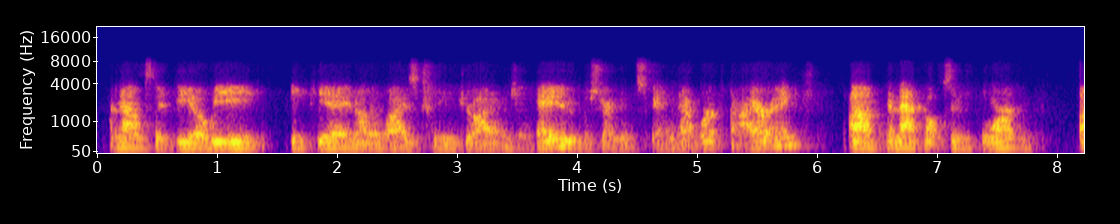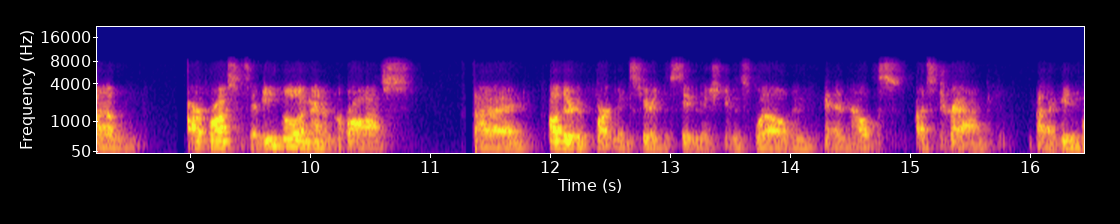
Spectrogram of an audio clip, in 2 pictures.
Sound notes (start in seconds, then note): 3.4 speaking faintly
